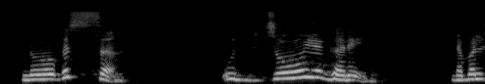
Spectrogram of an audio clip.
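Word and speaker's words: लोगस्स: लोगस, double स है तो जोर लगेगा। लोगस, लोगस।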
